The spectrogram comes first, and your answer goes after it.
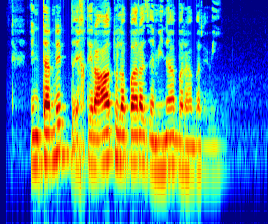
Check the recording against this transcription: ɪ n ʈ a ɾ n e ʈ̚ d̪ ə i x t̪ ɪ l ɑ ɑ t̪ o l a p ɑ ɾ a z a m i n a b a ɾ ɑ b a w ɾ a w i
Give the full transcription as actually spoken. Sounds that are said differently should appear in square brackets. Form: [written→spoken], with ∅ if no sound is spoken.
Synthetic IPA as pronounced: ɪ n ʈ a ɾ n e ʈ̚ d̪ ə [i→ɪ] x t̪ ɪ [l→ɾ] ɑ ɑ t̪ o l a p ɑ ɾ a z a m i n a b a ɾ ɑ b a [w→∅] ɾ a w i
